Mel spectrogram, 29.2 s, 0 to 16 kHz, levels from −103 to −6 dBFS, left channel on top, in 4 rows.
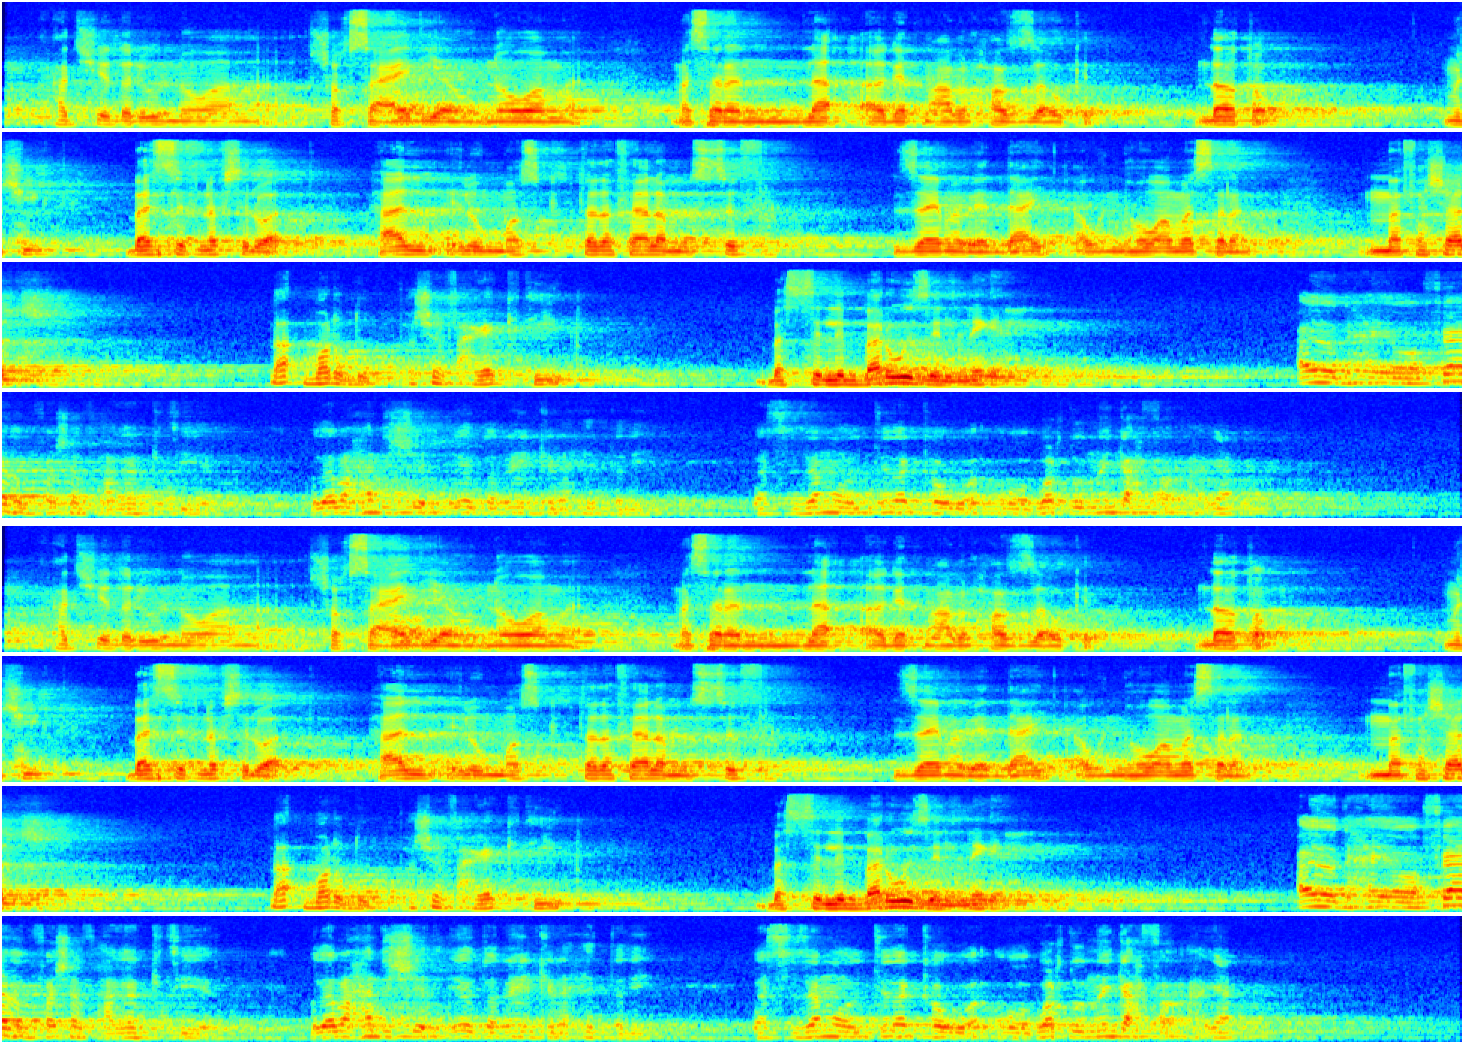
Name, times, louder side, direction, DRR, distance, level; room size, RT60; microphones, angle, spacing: voice 1, 0.1-2.9 3.3-5.3 6.0-6.3 7.2-7.5 7.9-8.7 9.1-11.2 11.8-13.6 14.1-14.9 15.9-17.4 18.4-19.7, equal, 5° left, 6 dB, 1.0 m, -23 dB
voice 2, 21.1-23.0 23.4-25.2 25.6-28.0, right 2 dB, 35° right, 7 dB, 1.7 m, -29 dB
27.0 x 24.5 x 9.0 m, 2.8 s
head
